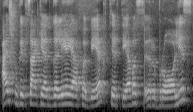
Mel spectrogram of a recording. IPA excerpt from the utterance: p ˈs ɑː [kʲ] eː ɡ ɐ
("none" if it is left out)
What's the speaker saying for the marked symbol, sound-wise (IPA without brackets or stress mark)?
kʲ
